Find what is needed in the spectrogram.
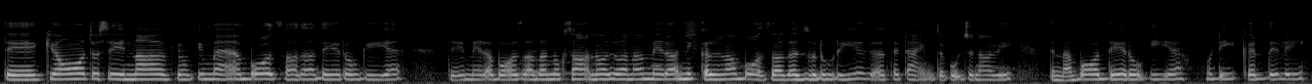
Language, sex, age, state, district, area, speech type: Punjabi, female, 30-45, Punjab, Amritsar, urban, spontaneous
